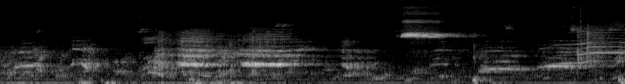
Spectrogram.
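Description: Basketball bouncing on a hardwood gym floor while voices shout and chant in the echoing hall. A referee's whistle blows briefly about four seconds in.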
